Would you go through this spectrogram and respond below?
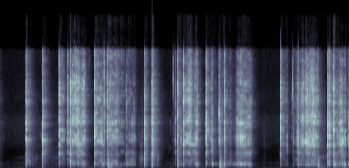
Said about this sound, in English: So we're gonna spoon this out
